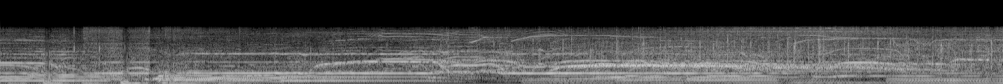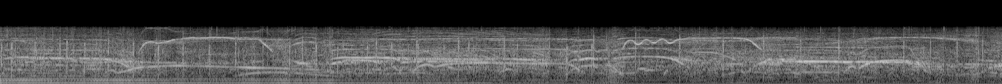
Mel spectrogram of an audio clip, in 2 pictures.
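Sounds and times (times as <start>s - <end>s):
live pop-rock band playing: 0.0s - 15.6s
audience shouting and whooping: 3.1s - 20.0s.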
